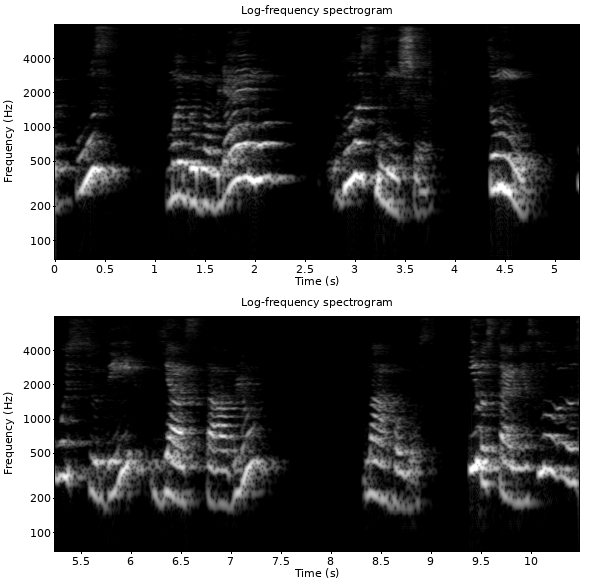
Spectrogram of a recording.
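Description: A woman's voice: fairly high pitch, dark tone. A woman teaching young children a literacy lesson, patiently stretching out words to show their syllables. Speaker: primary school teacher. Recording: very echoey room.

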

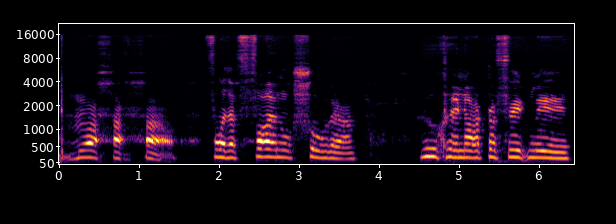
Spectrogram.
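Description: A woman's voice: medium pitch, dark tone, natural voice, rough recording. A woman voicing a boastful, evil male Christmas monster who cackles and gloats in a playful home-video skit. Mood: gloating. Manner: cackling, gloating, drawn-out threats.

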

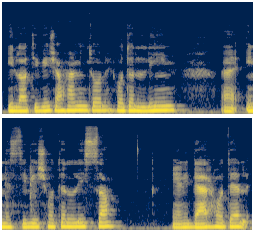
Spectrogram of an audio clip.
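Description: A man teaching a recorded grammar lesson. He pauses often with filler sounds and clears his throat now and then. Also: mid-range voice, little pitch movement, warm tone. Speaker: language teacher.

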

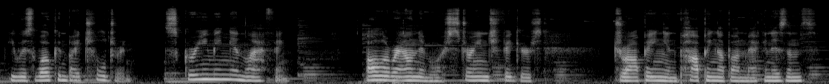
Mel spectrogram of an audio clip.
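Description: A woman reading a short story aloud in a calm, measured way. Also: fairly low pitch. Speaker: narrator. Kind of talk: storytelling narration.

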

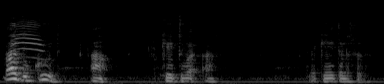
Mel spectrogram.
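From a small room indoors at home, a young man streams his gameplay, talking casually with muttered remarks and quick reactions through a desk USB microphone. His intonation is lively, his pitch on the high side, and slight background noise can be heard.

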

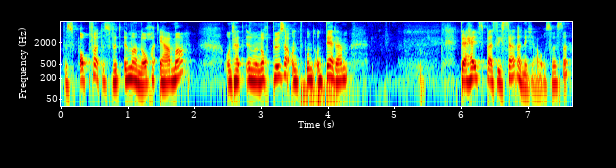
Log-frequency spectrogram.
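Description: A man speaks to a live audience in an animated way and often repeats words as he rephrases. His pitch moves lively up and down. His voice has a slight husky grain. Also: normal speed, long pauses. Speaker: speaker at a prayer house.

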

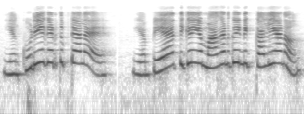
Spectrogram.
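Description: A woman's voice: extremely high pitch, lively intonation, normal speed, full character voice. A woman with a Kanyakumari Tamil accent, playing an older village woman who scornfully accuses and curses the other family. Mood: accusing. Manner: scornful, accusing, shouting in a street quarrel. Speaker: angry mother of the groom's side. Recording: loud background noise.

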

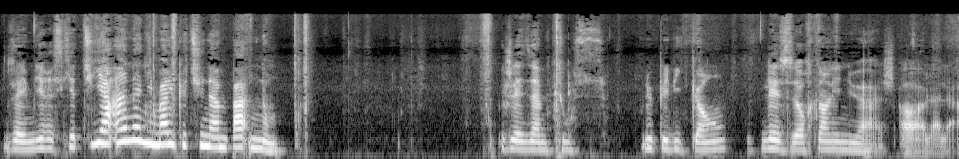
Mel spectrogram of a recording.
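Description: A woman's voice: lowish voice, sing-song, moderate pace, pauses often. Gushing Belgian woman vlogger. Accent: Belgian French. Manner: gushing, chatty, many exclamations and asides. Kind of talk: casual vlog, showing cards to camera.

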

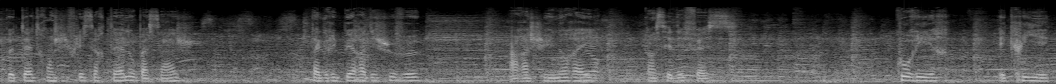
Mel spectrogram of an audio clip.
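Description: A woman reading a literary, poetic text in a measured, deliberate way. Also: low voice, flat delivery, loud music behind the voice, a loud crowd. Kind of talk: poetic narration.

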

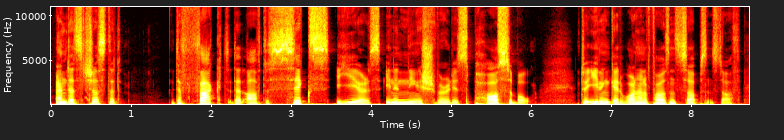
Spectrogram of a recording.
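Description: This young Swiss gaming creator speaks English with a German-tinged accent, his smooth, slightly high voice a little mellow and lilting up and down. Thoughtful and open, he pauses often while reaching for words in a personal monologue to camera. The audio is dry, close, and echo-free, captured by a studio mic on a boom arm near his mouth as he wears a headset in his small home gaming room.

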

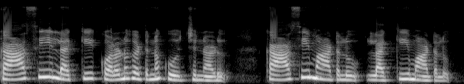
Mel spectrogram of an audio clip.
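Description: A woman narrating a serialized story in a steady, measured reading manner. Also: a little high, dull audio.

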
